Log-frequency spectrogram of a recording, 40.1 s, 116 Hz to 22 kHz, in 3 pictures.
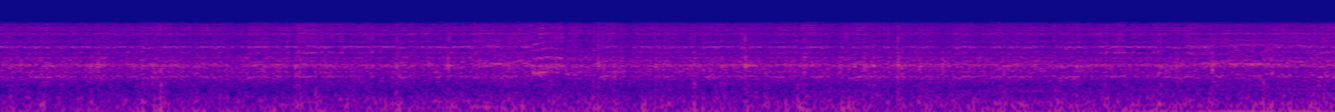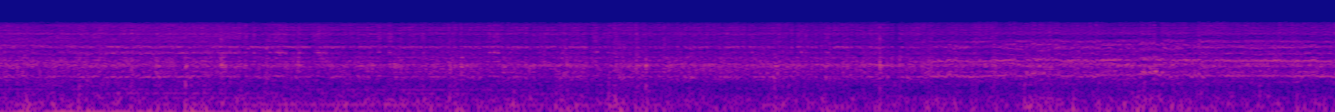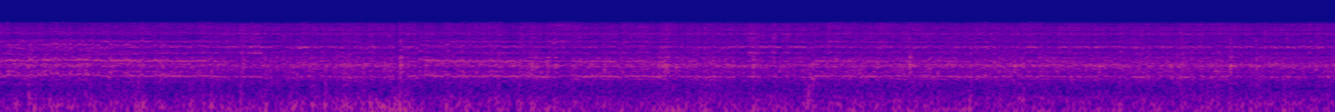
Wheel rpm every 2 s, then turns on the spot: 160, 160, 170, 170, 160, 160, 160, 160, 160, 160, 160, 160, 160, 160, 160, 160, 160, 160, 160, 160.
none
